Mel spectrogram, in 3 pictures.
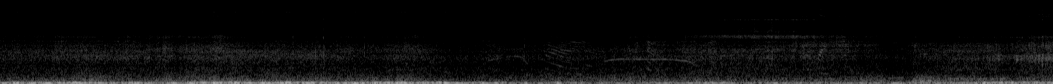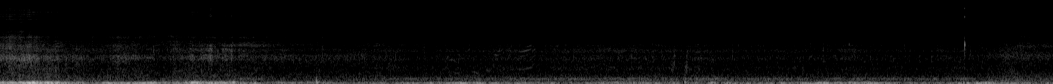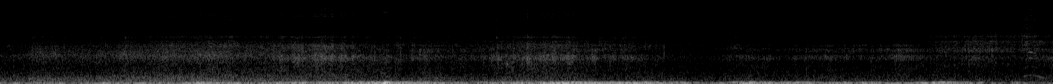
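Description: Wind buffeting the microphone of a camera carried down a ski slope, a low uneven rumble that swells and fades, with the hiss of skis sliding on snow beneath it.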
